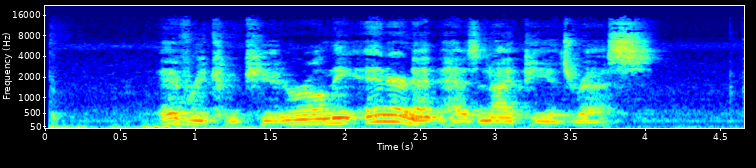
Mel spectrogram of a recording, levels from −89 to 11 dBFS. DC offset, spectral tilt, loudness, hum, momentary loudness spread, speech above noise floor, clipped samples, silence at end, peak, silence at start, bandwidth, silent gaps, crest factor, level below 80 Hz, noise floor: under 0.1%; -4.5 dB/octave; -17 LUFS; none; 10 LU; 31 dB; under 0.1%; 0.6 s; -2 dBFS; 0.05 s; 15 kHz; none; 16 dB; -44 dBFS; -48 dBFS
